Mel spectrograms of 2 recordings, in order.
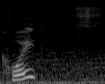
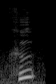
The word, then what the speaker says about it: Coit: try and do that Coit coit is it quite coot what is that how you say it coot oh my god my long text let me text I know but how do you say it is it Coit i would assume it's Coit so guys this is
